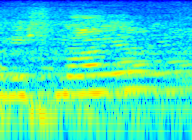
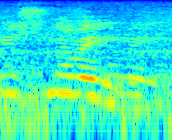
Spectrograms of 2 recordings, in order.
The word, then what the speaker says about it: विष्णवे: इसीलिए बोला मूर्खे वदति विष्णाय धीर वदति विष्णवे उभयस्तु समं प्राप्यं भावग्राही जनार्दन। मूर्ख व्यक्ति विष्णाया बोल रहा है कि गलत उच्चारण। बुद्धिमान व्यक्ति बोलते विष्णवे नमः, लेकिन क्या होता है,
